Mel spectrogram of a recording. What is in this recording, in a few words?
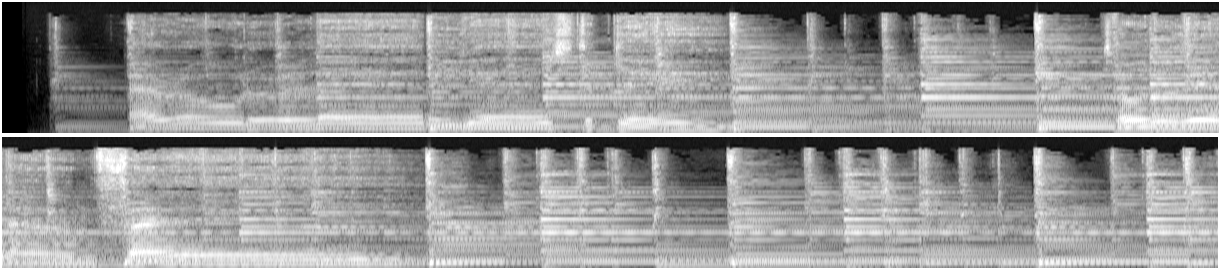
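male; genro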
